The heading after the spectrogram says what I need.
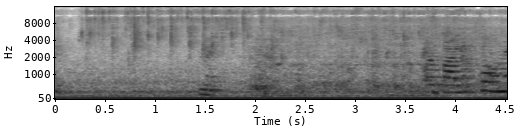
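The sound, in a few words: washing spinach under running tap water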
